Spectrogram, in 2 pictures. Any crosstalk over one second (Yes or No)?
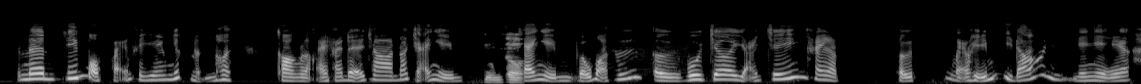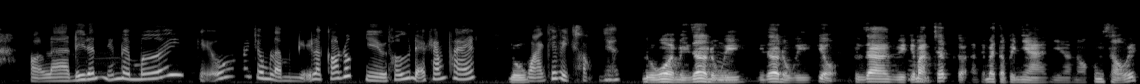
No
